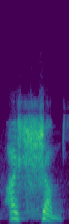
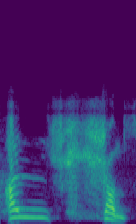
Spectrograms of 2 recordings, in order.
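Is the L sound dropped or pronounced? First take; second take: dropped; pronounced. First: The L sound is dropped before shams. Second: The L sound is pronounced before shams. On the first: The speaker calls it right. "the good style is Ashams" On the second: The speaker calls it wrong. "This is very bad"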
